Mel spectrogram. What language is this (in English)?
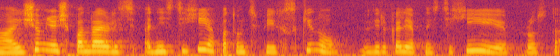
Russian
